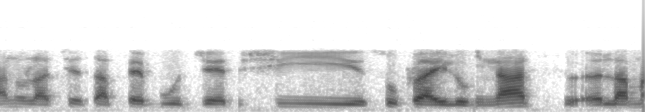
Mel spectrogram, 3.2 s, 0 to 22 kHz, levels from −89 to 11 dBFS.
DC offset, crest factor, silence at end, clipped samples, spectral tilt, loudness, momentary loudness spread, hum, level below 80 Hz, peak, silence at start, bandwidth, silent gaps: under 0.1%; 22 dB; 0 s; under 0.1%; -6 dB/octave; -23 LUFS; 10 LU; none; -70 dBFS; -2 dBFS; 0 s; 3.7 kHz; none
